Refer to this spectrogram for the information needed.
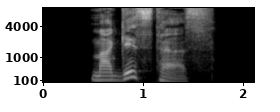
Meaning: genitive singular of Magister
- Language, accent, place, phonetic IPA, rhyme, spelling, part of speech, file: German, Germany, Berlin, [maˈɡɪstɐs], -ɪstɐs, Magisters, noun, De-Magisters.ogg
